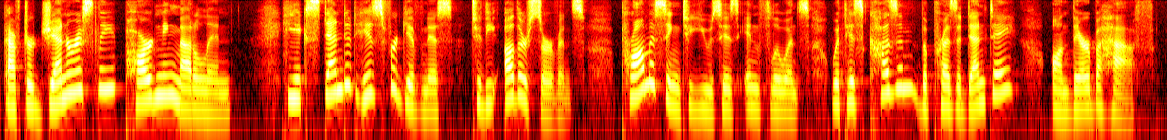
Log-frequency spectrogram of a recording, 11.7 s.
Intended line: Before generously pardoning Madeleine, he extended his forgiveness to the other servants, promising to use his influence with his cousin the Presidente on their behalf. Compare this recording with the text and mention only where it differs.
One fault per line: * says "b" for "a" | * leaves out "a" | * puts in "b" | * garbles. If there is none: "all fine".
* says "After" for "Before"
